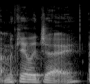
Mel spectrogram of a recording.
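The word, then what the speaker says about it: Michaela Jaé: Like, it has an accent on the E. – Oh, yeah. Michaela J.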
